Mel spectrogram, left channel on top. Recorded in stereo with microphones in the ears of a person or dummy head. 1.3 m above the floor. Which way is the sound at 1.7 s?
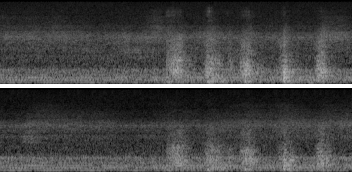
30° left (ahead or behind).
